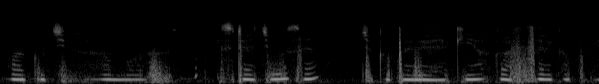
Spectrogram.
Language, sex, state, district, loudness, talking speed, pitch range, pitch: Hindi, female, Bihar, Muzaffarpur, -40 LUFS, 110 wpm, 220-235 Hz, 225 Hz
